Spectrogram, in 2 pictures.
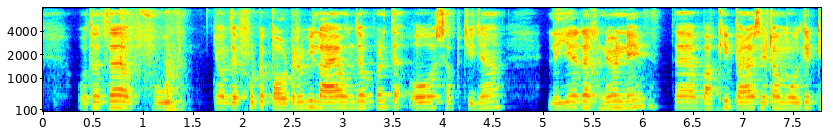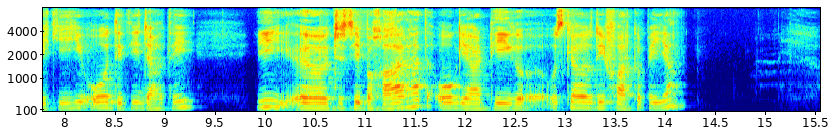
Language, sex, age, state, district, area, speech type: Dogri, male, 18-30, Jammu and Kashmir, Kathua, rural, spontaneous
